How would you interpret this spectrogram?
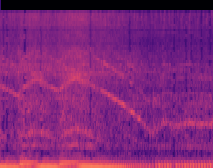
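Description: Under the revving triple a thin whistle rises and falls with engine speed, the typical sound of these engines rather than a fault.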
